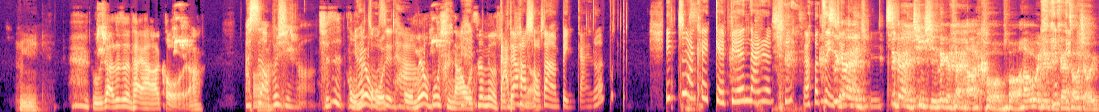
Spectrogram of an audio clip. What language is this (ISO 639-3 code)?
zho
